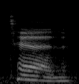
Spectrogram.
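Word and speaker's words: ten: spell the number 10 a lot of times in texas we say 10 with an i instead of an e but if you're talking about the number it's t-e-n-10 if we say it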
